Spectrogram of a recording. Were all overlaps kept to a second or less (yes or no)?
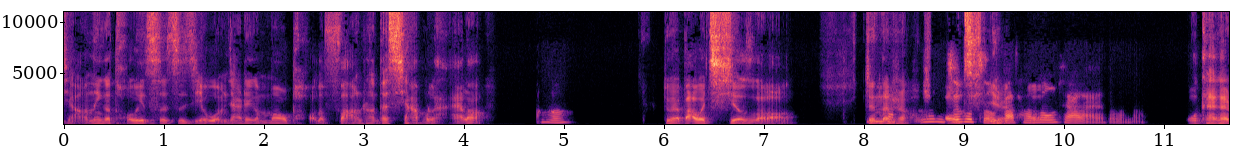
no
